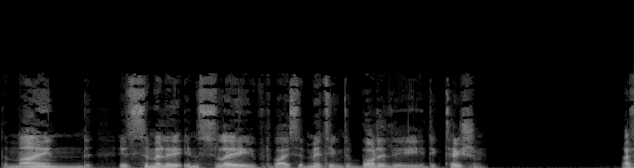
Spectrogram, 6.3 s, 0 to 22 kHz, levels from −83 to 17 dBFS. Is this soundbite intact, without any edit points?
yes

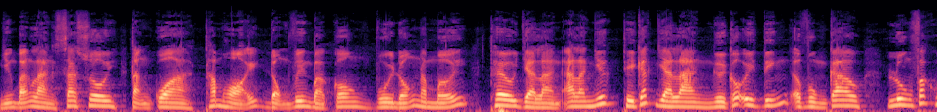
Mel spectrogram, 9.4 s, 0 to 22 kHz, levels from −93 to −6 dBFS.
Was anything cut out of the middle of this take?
yes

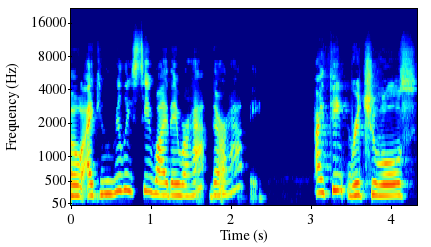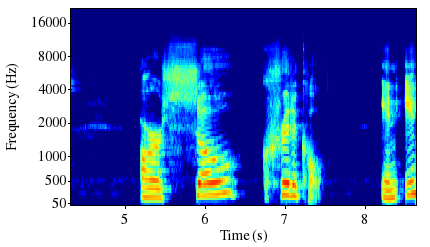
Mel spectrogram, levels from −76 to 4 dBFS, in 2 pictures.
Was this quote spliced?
no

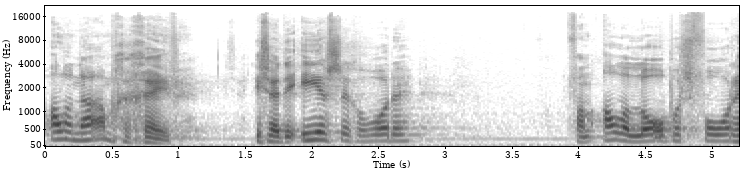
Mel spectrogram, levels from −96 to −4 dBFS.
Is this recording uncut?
yes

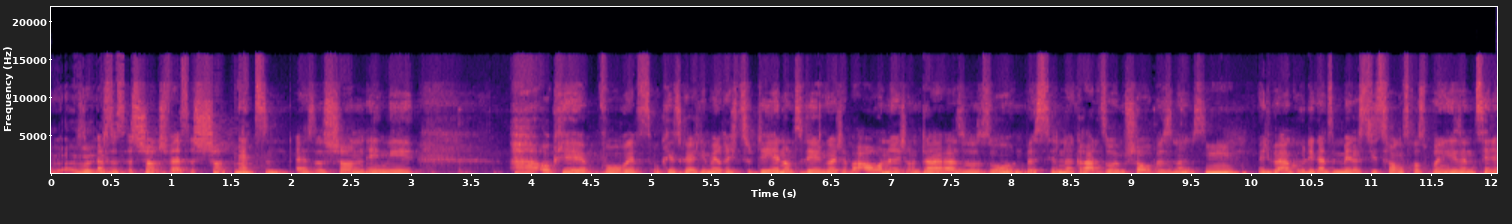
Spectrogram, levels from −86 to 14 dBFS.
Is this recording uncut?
yes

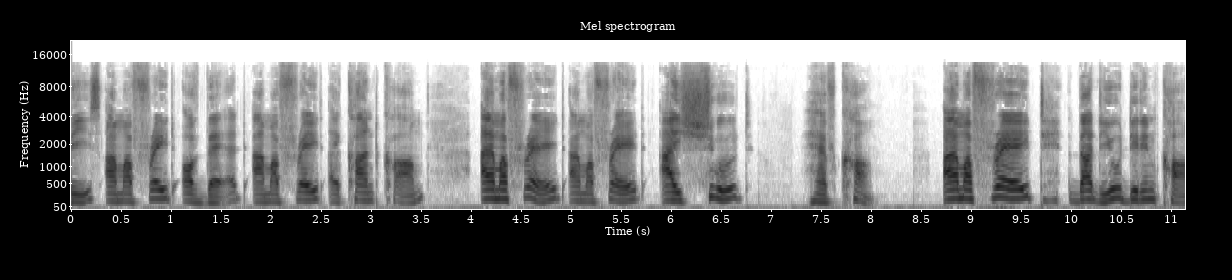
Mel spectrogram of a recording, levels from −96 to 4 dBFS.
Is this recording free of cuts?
yes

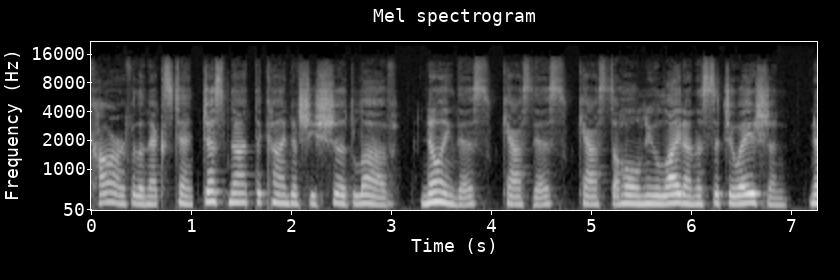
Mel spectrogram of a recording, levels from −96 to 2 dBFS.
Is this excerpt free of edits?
no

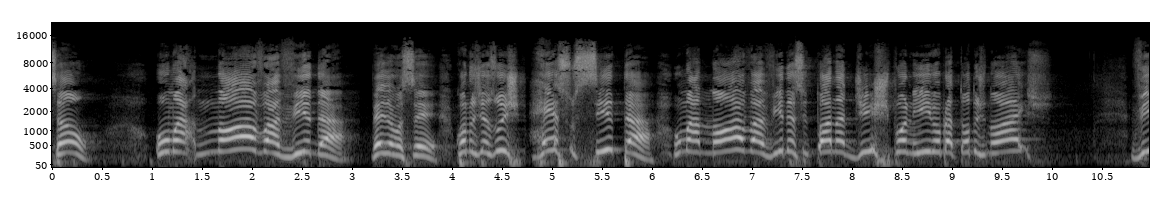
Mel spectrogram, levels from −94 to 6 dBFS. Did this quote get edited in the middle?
yes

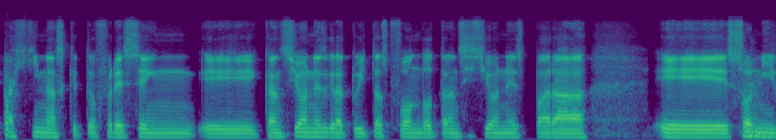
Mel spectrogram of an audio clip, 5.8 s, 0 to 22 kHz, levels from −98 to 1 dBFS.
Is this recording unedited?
no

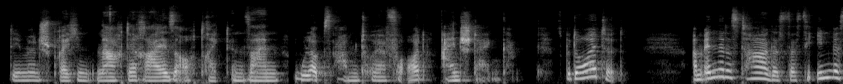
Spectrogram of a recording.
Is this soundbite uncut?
no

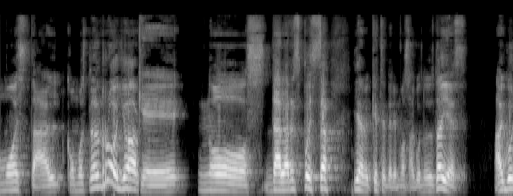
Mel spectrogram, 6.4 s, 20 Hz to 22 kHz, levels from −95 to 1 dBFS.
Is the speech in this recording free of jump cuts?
no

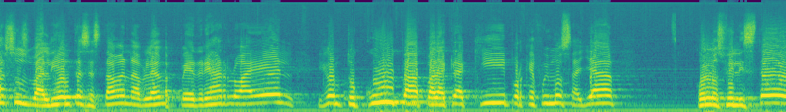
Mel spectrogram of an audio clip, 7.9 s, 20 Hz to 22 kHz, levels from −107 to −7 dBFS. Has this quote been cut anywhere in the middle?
yes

